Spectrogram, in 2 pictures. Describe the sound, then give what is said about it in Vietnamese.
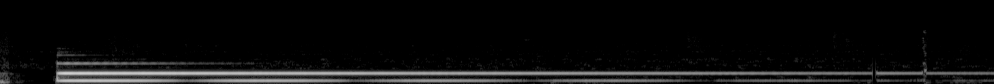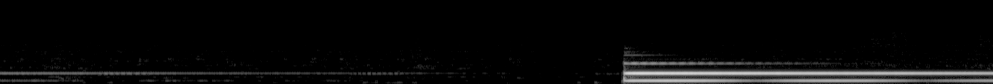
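A deep meditation bell is struck to close a day's meditation session, its low humming tone ringing out and fading slowly over about fifteen seconds before a second strike rings out just as loudly. No one speaks. “Bây giờ mời đại chúng lắng nghe ba tiếng chuông để chúng ta kết thúc khóa thiền ngày hôm nay.”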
